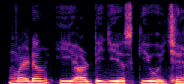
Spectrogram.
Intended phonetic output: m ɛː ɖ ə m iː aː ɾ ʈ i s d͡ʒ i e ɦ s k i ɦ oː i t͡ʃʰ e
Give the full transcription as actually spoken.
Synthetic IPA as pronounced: m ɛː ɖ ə m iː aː ɾ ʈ i d͡ʒ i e s k i ɦ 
